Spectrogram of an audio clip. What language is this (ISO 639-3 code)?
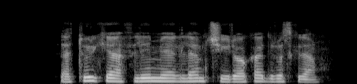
ckb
